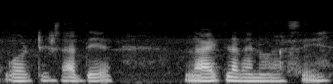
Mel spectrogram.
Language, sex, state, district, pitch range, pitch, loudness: Bengali, female, Assam, Hailakandi, 160-180 Hz, 165 Hz, -18 LUFS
